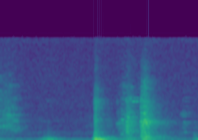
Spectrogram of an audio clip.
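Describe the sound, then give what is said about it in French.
A door swings shut with a brief wooden scrape, then two solid knocks about half a second apart as it bumps and latches. A woman is closing the door. No one speaks. “Elle ferme la porte.”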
